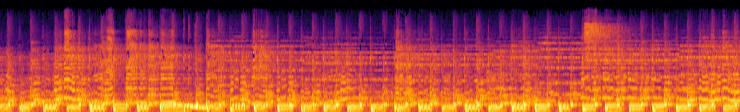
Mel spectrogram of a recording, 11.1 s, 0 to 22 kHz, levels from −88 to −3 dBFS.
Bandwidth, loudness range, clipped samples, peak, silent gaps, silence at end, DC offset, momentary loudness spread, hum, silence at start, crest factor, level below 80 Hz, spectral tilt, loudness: 15 kHz; 1 LU; under 0.1%; -2 dBFS; none; 0 s; 0.7%; 3 LU; none; 0 s; 12 dB; -24 dBFS; -5.5 dB/octave; -15 LUFS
